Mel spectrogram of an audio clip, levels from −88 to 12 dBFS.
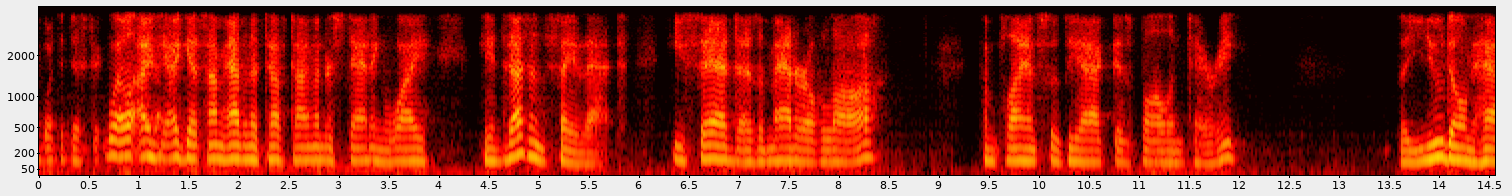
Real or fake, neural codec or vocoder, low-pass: fake; codec, 16 kHz, 1.1 kbps, Voila-Tokenizer; 3.6 kHz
